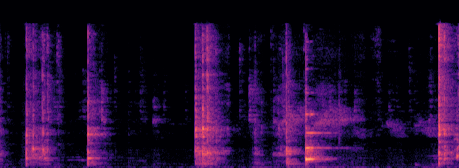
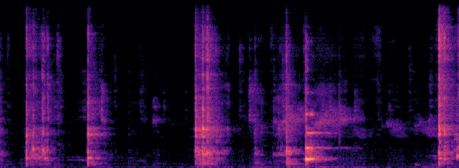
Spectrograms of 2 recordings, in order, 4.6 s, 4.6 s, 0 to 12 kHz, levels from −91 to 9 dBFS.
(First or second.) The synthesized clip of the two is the second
